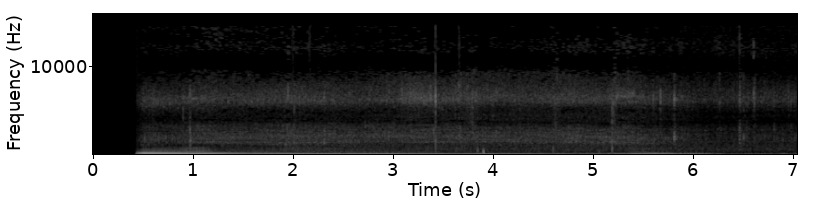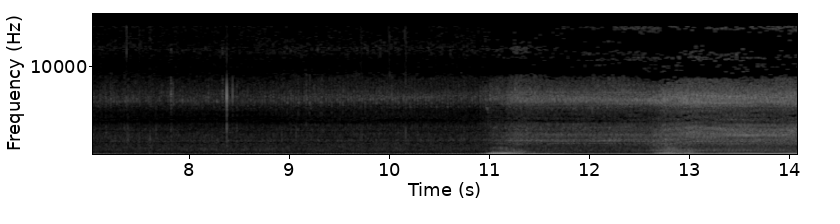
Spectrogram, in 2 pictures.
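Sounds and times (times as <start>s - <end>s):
car engine revving hard: 0.4s - 3.4s, 10.9s - 14.0s.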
